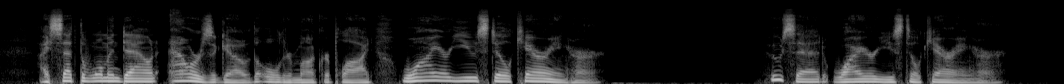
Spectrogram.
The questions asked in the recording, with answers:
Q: Who said, why are you still carrying her?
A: The older monk said, why are you still carrying her?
